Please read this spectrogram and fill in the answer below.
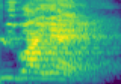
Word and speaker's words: Duvalier: It's Duvalier.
